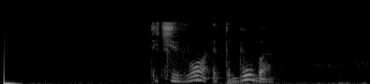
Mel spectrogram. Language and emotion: Russian, angry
